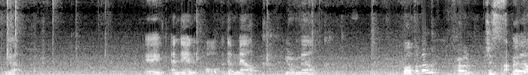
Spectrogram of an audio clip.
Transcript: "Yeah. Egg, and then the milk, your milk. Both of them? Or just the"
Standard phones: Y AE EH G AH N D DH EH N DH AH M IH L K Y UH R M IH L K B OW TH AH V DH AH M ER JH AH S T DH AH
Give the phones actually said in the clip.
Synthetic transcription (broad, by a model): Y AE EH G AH N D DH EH N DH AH M IH L K Y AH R M IH L K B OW T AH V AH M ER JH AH S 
